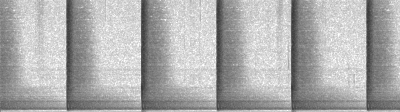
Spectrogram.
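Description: Snare drum hits, about one every one and a half seconds, heard only through an emulated spring reverb (Audiothing Outer Space plugin, wet only, treble turned down). Each hit leaves a long ringing tail that fades away just as the next one lands.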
